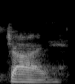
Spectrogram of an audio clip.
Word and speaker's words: Jai: I just wanted to clarify the pronunciation of my name is Jai.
